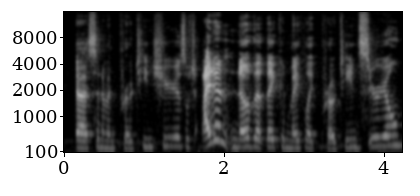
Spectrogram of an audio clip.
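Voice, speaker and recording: With music in the background, a woman speaks in an American accent. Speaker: livestreamer, podcast host. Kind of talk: casual chat. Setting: livestream.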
